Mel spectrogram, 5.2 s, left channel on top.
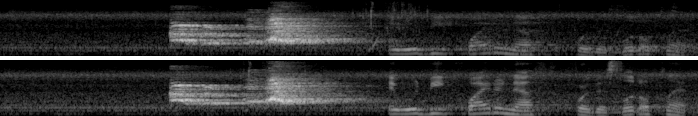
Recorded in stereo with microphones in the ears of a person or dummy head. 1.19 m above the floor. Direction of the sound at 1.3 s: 10° right (ahead or behind).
